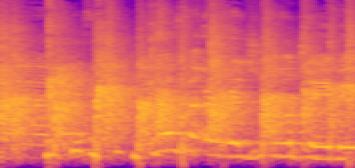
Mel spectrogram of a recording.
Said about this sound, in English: We have an applause for that?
